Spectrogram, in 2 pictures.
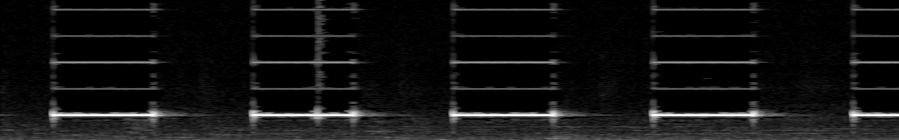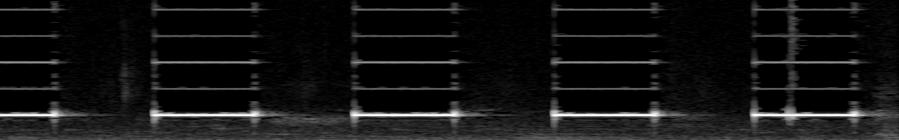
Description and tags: Loud alarm signal from an electronic clock.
